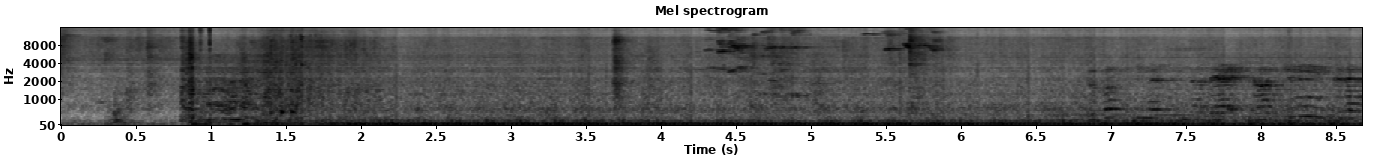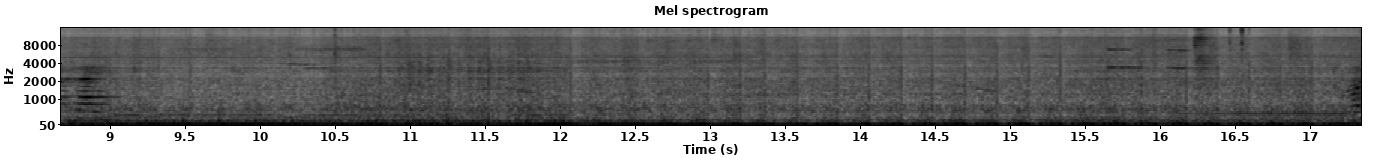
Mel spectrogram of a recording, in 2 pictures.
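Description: A car engine idles with a steady low rumble.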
